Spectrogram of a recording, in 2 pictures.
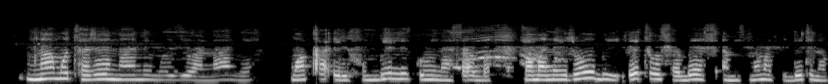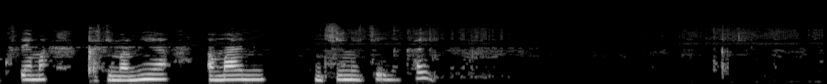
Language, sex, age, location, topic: Swahili, female, 18-24, Kisii, government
